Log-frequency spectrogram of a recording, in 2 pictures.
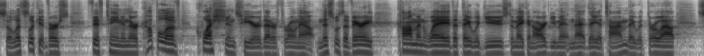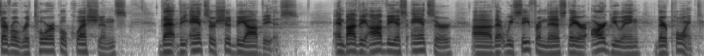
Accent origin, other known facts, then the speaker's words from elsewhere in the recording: Kentucky, United States; I was born and raised in Kentucky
